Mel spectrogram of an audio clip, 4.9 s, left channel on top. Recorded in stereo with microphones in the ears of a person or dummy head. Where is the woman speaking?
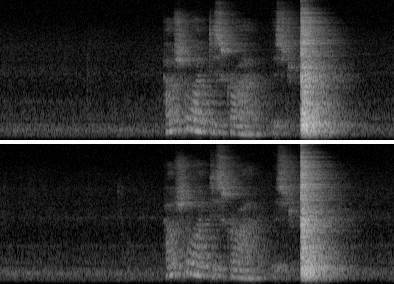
75° left (ahead or behind), 2.5 m.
